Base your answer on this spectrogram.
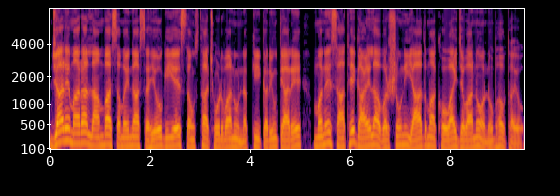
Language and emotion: Gujarati, sad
